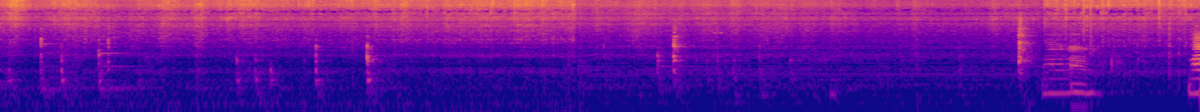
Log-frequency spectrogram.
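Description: Olive oil sizzling in a soup pot for a Tuscan chicken white bean soup, a steady quiet frying hiss broken by occasional clinks and stirring scrapes, growing louder near the end.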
